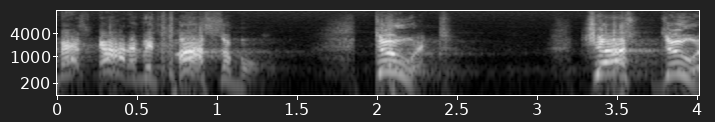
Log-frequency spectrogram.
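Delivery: put-on old-school preacher voice. Joking about how an old school preacher would preach: old school preacher voice. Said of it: "if I was an old school preacher".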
